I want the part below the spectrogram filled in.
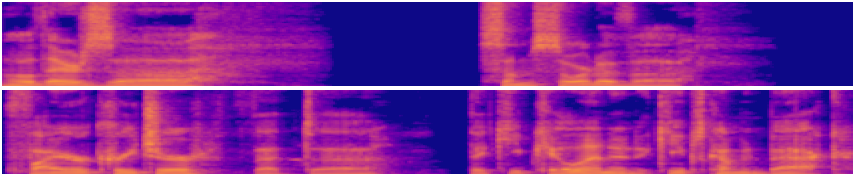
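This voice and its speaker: Putting on a raspy character voice, a man speaks fairly low and fairly slowly, with long, frequent pauses. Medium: actual play.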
